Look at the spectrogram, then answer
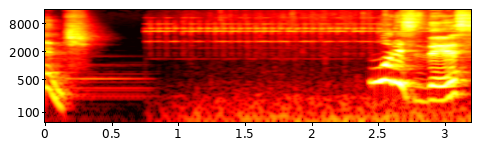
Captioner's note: fire alarm is ringing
